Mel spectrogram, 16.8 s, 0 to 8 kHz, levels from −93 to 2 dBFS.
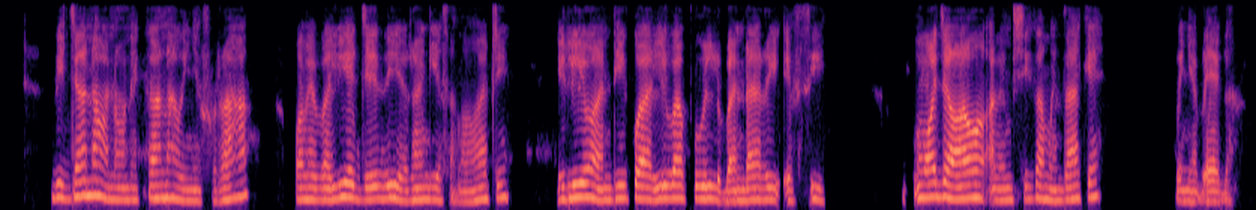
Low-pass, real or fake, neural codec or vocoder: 7.2 kHz; fake; codec, 24 kHz, 3 kbps, HILCodec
